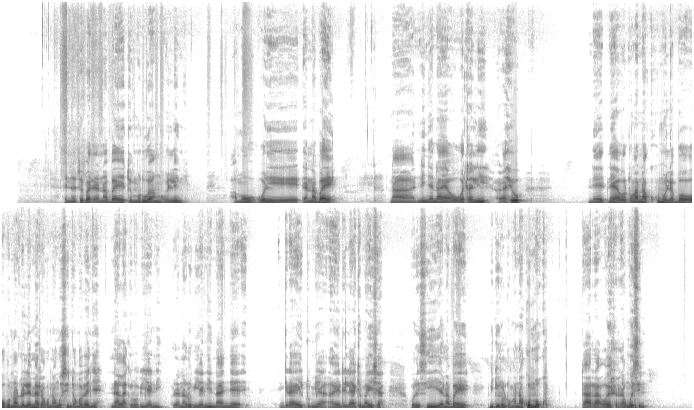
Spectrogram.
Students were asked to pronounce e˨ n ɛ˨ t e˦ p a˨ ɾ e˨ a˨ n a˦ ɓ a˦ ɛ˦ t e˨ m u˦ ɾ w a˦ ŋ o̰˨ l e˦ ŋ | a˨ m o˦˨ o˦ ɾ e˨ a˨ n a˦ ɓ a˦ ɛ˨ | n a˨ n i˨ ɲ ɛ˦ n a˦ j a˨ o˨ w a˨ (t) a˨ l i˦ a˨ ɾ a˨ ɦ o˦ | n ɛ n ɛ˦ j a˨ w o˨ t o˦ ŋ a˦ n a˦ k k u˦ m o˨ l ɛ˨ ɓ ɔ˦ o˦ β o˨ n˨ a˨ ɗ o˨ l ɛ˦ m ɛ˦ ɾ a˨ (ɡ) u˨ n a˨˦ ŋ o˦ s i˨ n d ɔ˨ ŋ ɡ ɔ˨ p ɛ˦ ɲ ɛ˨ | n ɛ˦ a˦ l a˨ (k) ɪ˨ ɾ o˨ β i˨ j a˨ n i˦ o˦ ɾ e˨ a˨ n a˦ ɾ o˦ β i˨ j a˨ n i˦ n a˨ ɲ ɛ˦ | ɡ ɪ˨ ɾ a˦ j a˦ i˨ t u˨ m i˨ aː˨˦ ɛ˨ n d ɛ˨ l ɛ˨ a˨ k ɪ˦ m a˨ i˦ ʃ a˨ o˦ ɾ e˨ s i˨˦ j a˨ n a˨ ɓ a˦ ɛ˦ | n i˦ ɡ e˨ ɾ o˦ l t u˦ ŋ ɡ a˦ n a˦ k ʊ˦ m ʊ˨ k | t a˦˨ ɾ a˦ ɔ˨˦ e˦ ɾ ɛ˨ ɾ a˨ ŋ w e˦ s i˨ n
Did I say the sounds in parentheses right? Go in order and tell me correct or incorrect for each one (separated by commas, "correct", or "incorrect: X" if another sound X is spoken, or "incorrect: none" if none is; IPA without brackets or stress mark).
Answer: correct, incorrect: k, correct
